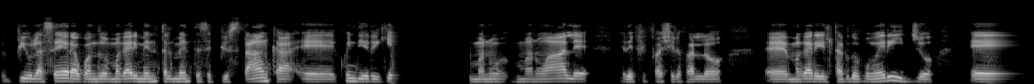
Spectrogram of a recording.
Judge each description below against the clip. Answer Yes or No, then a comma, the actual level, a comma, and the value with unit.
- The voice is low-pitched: Yes, low, 130 Hz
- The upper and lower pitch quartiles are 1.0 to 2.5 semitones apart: Yes, narrow, 1.6 semitones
